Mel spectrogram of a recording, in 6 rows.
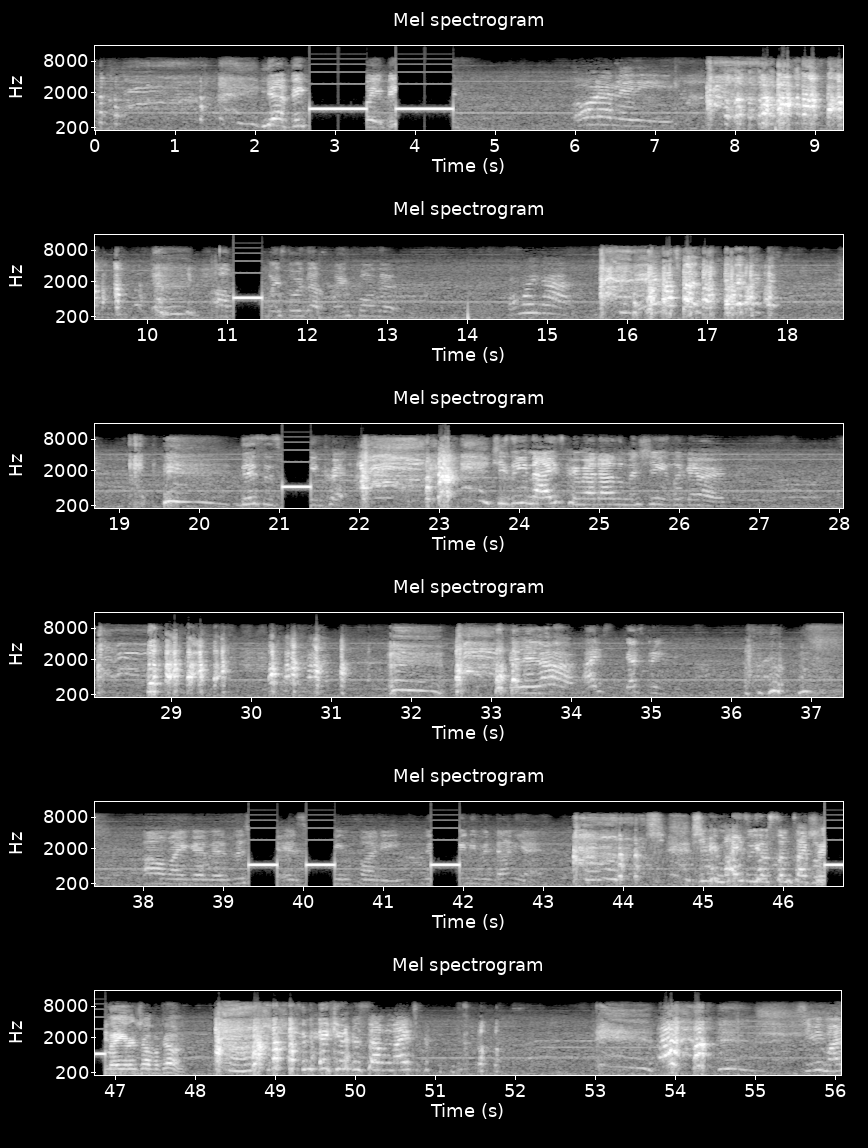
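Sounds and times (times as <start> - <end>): censor bleep: 2.7 - 4.5, 11.0 - 11.5, 21.0 - 21.4, 39.3 - 40.4, 41.6 - 42.0, 46.5 - 47.0
person snickering: 7.4 - 10.7, 19.1 - 20.4, 31.7 - 33.2, 43.4 - 44.6, 48.2 - 49.5.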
